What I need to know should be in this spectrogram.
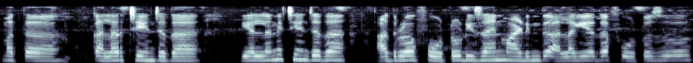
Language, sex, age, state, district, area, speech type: Kannada, female, 18-30, Karnataka, Bidar, rural, spontaneous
